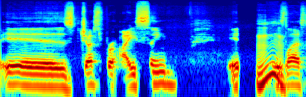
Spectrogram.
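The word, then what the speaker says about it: Ejsing: His name is Jesper Icing. His last name is EJ Sing. EJ Sing, but it's pronounced like icing on a cake.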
